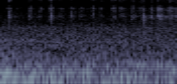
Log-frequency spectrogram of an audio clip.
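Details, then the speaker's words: Refrigerator compressor that won't start: the removed PTC start relay, shaken by hand, gives a loose tinkling rattle like a small bell; relay broken inside and useless. "observen la prueba que yo lo voy a desconectar observen que suena como un cascabel"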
